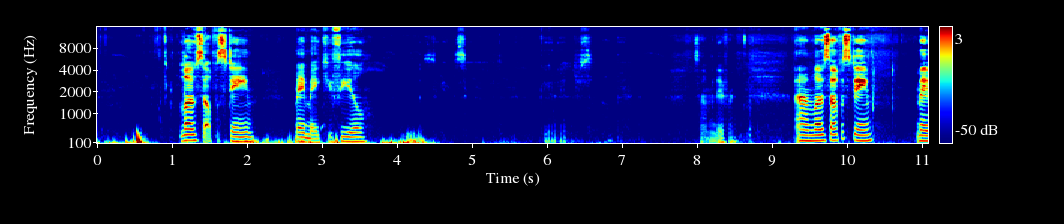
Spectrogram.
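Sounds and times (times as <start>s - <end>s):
faint low rumble: 0.0s - 7.1s
woman breathing: 8.6s - 9.3s.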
